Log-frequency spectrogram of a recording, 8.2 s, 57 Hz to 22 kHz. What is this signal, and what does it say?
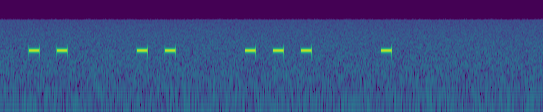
Beep code, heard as beeps, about 1500 Hz. 2-2-3-1. In Phoenix BIOS tables: unexpected interrupt.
